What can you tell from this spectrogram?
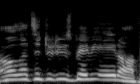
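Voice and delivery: high, showy announcing voice; proud host voice. Retold or imitated. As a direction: present the baby like a proud host. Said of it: "They're about".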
